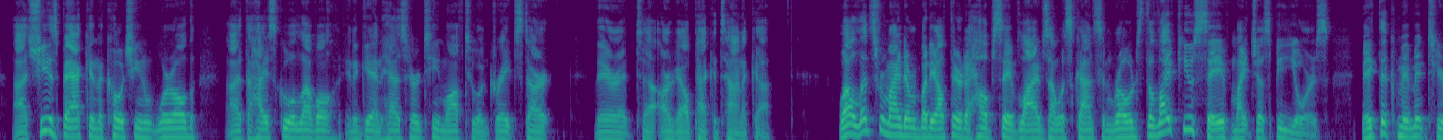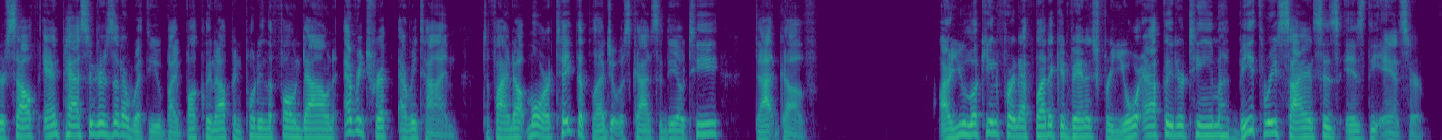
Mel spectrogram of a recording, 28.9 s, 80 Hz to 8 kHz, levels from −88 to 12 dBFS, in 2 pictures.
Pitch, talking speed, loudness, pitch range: 125 Hz, 205 wpm, -28 LUFS, 110-150 Hz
